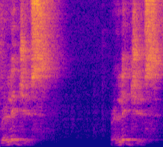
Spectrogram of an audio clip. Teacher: Religious, it's stressed on the second syllable. Le. The only syllable you really need to hear is lig.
